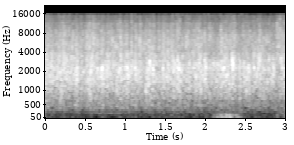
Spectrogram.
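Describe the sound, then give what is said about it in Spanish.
An audience claps steadily for the whole three seconds, a dense crackling wash of many hands at an even, fairly loud level, with no voices standing out. “Si usted quiere, aplauda.”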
